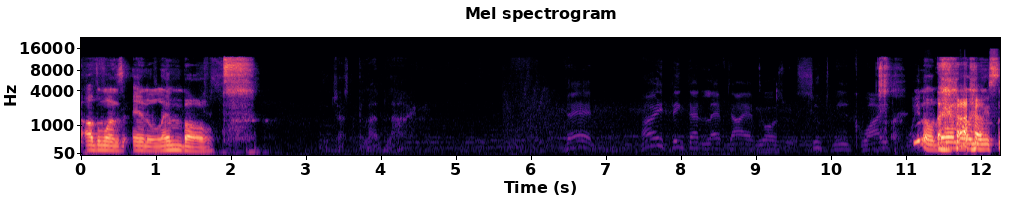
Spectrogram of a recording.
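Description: Young men talk and exclaim excitedly over an online call.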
